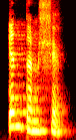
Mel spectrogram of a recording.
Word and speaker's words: internship: Yang pertama adalah tekanannya di kata awal internship. Internship. Oke, very good. Now, for this one, ini kan S ya, Ibu ya. Tapi sebenarnya cara bacanya itu bukan S yang tipis, tapi S yang tebal, like shin, Oh, like shuh gitu. So it's not in internship, but internship.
